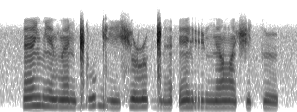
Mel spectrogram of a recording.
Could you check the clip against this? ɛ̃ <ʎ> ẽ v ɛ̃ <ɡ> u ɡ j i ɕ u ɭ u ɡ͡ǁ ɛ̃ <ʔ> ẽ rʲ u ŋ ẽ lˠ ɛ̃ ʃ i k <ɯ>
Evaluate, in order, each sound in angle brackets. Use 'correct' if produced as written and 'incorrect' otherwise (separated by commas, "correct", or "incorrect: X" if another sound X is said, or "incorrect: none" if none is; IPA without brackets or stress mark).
correct, incorrect: ɡ͡ǁ, correct, correct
